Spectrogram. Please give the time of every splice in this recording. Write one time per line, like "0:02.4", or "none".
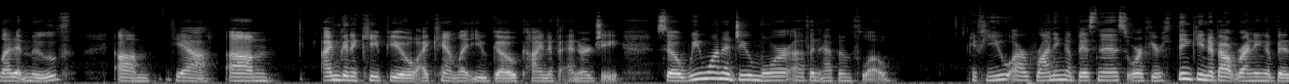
0:02.2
